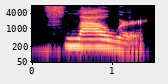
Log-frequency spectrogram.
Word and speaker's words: flower: Next word is flower. And you want to say it as two syllables. It helps you really hear the sounds if you make it a distinct two syllables.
